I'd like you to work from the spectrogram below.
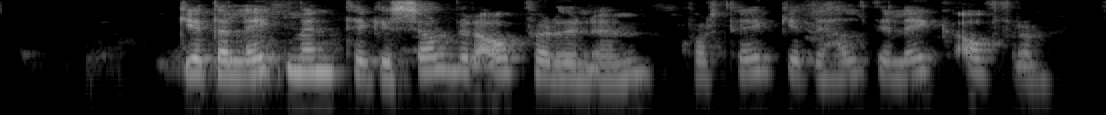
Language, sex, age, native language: Icelandic, female, 40-49, Icelandic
